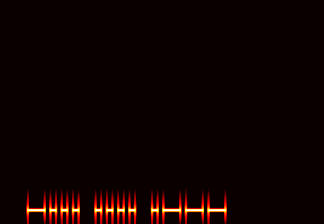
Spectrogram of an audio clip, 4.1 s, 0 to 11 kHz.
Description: Morse code, heard as a keyed tone, about 17 wpm, 700 Hz. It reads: BHJ
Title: Three Challenging Letter-Number Combinations 17wpm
